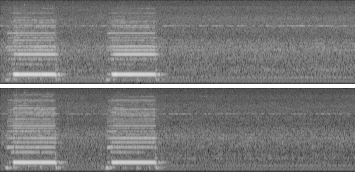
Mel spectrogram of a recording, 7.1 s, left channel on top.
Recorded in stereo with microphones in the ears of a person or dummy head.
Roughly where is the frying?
No frying in this recording.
